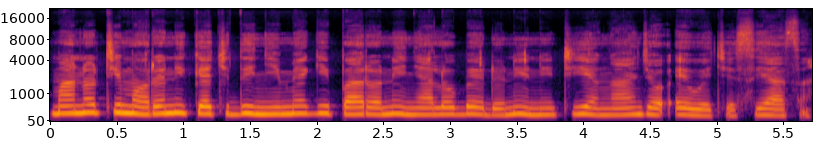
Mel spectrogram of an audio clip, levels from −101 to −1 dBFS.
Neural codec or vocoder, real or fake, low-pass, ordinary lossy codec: none; real; none; none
